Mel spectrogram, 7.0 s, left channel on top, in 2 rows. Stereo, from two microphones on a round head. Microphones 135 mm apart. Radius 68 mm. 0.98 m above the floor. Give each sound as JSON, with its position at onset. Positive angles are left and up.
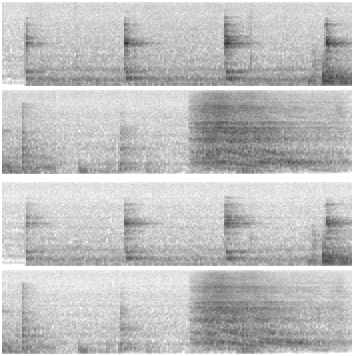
{"t": 0.2, "sound": "ticking", "side_deg": 55, "distance_m": 0.5}
{"t": 3.0, "sound": "a crack", "side_deg": -15, "distance_m": 0.6}
{"t": 5.4, "sound": "a blender", "side_deg": 35, "distance_m": 3.0}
